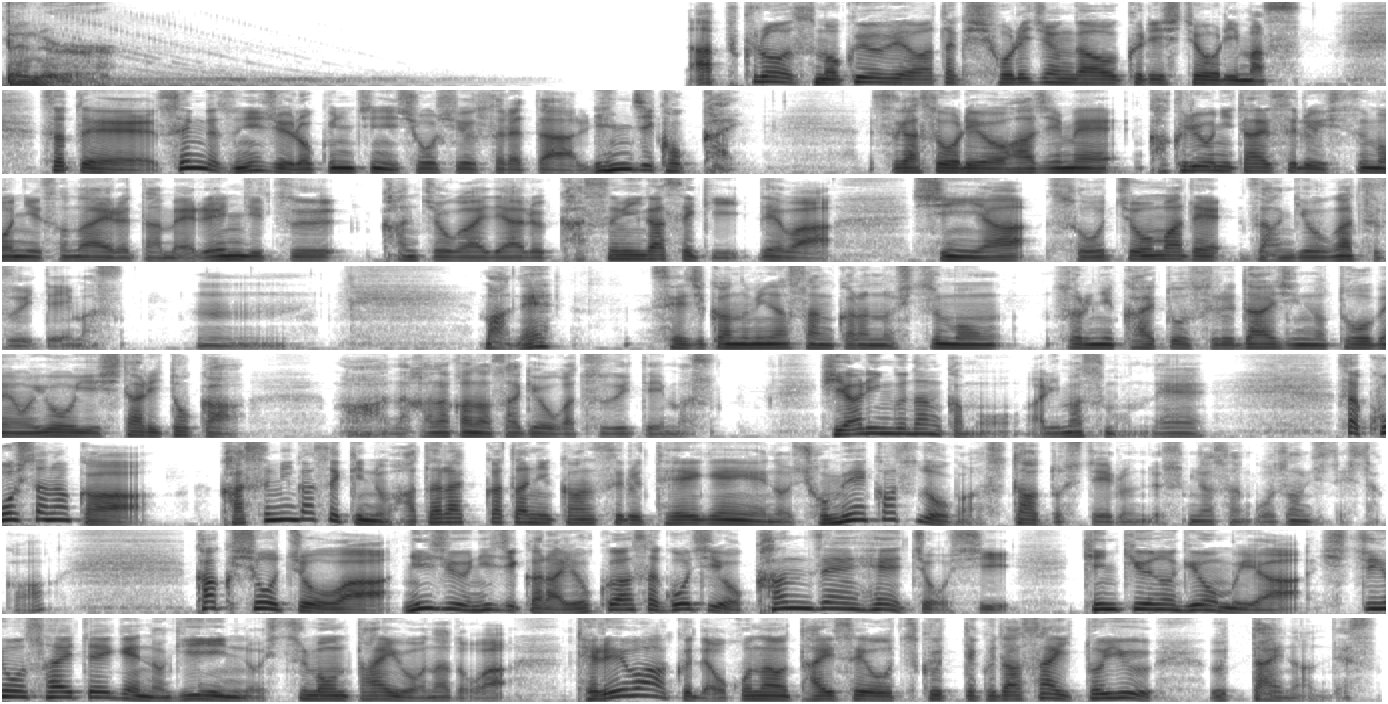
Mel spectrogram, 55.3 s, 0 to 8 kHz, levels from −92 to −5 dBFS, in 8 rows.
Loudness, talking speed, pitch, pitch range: -26 LUFS, 290 characters per minute, 120 Hz, 100-150 Hz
